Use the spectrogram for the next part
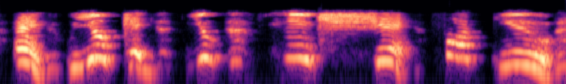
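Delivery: high, slow, stretched-out insult; mock angry driver. The driver telling him off, high slow mock insult. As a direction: drag out the insult like a sore loser.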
